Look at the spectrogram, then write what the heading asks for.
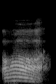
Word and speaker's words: Ah: At her throat is a red Ah, A-H.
